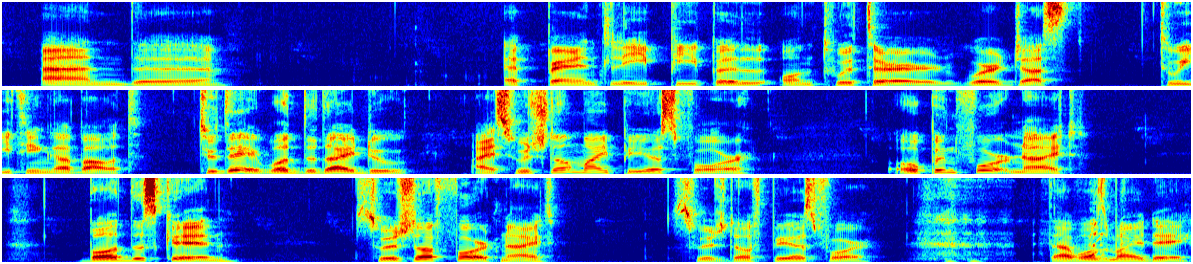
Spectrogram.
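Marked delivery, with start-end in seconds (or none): 7.2-17.8 fake American accent kept up throughout. Telling another speaker about his day, in a put-on american accent. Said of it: "That's a very good attempt to an American accent".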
